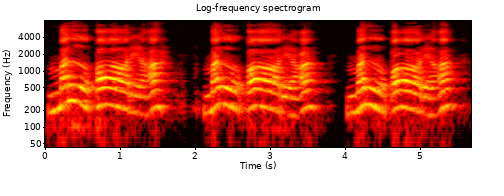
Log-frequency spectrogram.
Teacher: عین آ گیا جو کہ ہمارے پاس وسط حلق سے ادا ہوتا ہے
